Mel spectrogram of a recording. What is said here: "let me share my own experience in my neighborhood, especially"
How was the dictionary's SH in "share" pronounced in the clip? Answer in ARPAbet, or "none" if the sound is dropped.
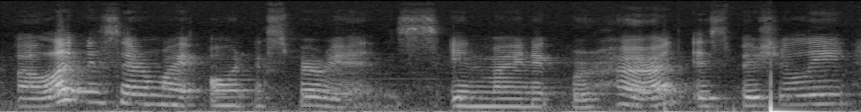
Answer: S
